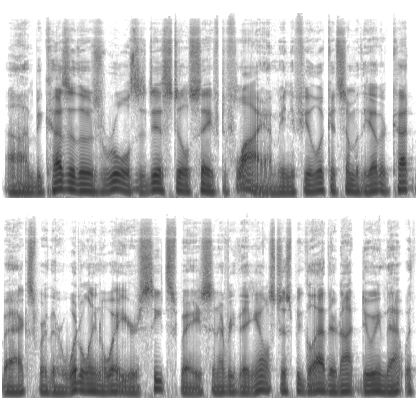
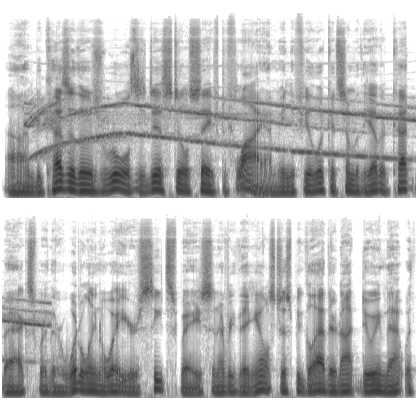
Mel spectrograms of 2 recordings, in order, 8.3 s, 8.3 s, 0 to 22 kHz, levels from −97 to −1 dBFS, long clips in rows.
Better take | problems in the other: first | siren; noticeable; until 4.5 s; peak 6 dB below the speech

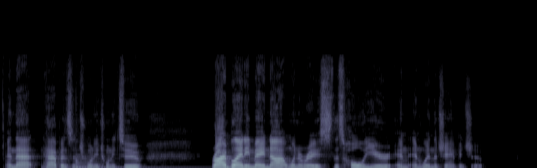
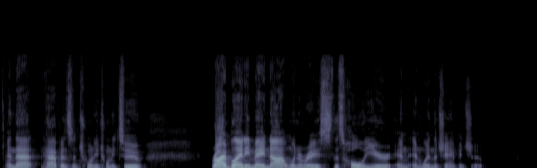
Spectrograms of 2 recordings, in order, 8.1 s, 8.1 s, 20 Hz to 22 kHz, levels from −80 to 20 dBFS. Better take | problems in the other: second | clattering dishes; faint; at 1 s; peak 15 dB below the speech

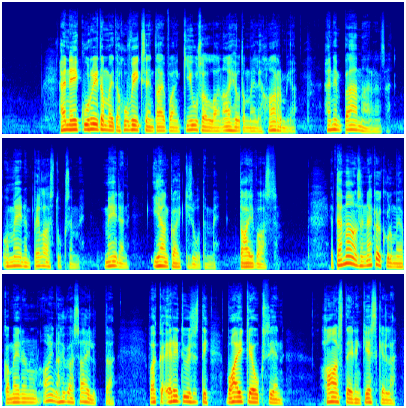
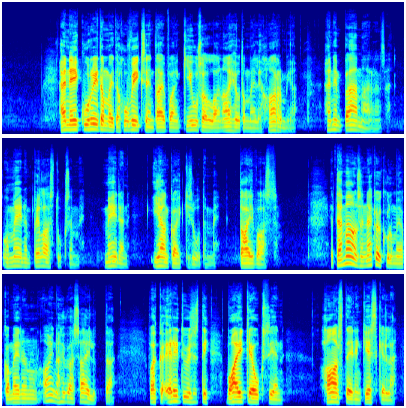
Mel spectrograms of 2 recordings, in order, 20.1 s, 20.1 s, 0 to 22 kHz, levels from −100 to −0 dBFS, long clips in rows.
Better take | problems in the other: first | thin; very; fading below 550 Hz

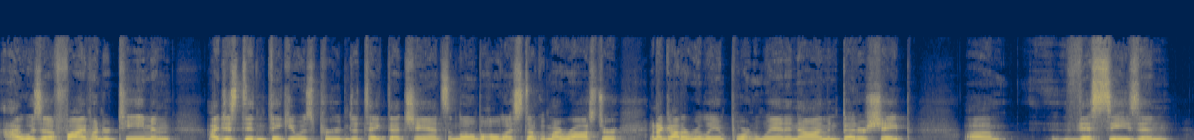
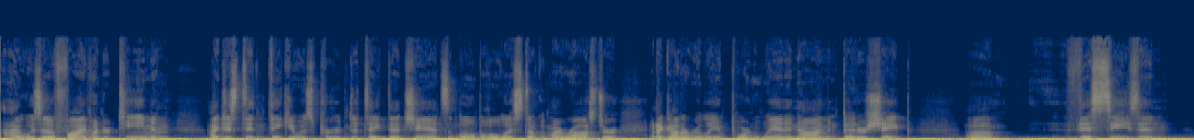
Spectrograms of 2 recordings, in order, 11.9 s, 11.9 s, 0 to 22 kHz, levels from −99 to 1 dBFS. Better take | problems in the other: first | low rumble; loud; throughout; 5 dB below the speech

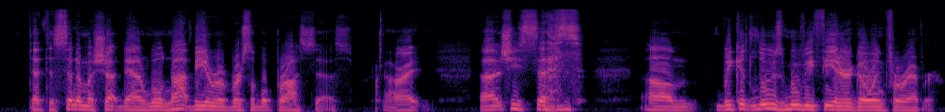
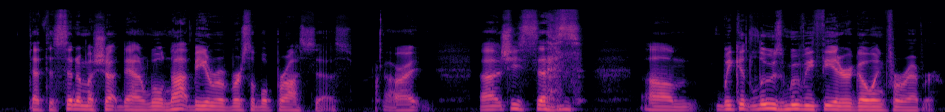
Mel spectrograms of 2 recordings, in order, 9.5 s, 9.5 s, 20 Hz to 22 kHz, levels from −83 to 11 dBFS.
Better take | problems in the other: second | distortion; slight; 10 dB below the speech

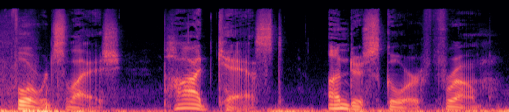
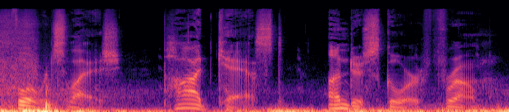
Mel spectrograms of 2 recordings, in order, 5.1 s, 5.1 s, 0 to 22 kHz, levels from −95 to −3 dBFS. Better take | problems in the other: first | wind noise on the microphone; heavy; 9 dB below the speech; occasional gusts in the first

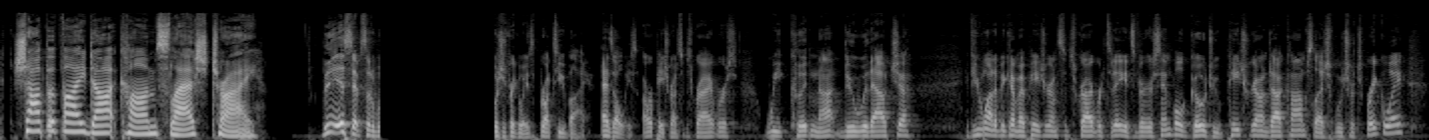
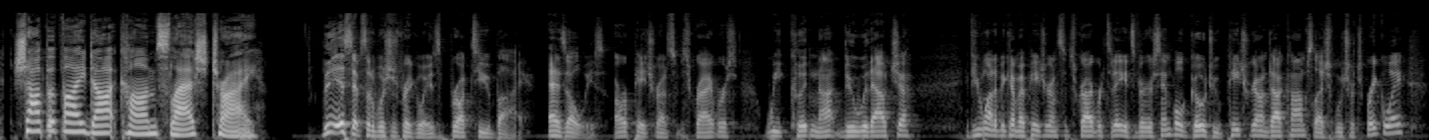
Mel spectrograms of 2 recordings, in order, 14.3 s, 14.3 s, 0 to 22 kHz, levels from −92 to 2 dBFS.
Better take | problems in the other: second | audio freezing; at 4 s for 1 s

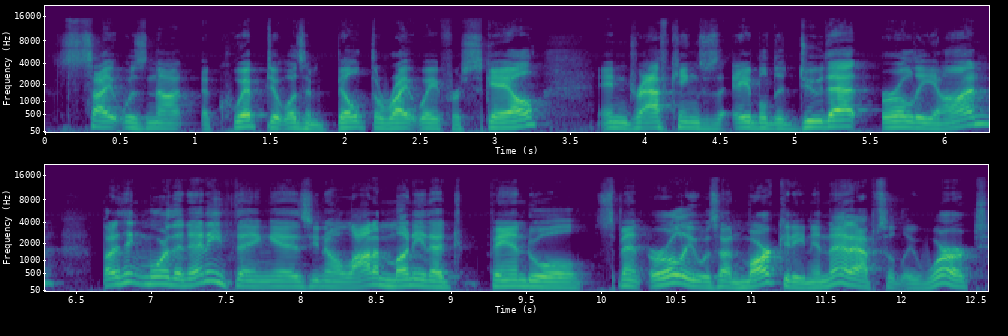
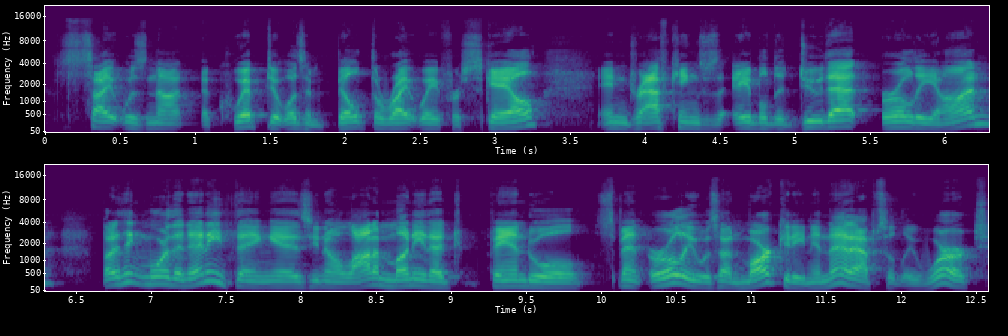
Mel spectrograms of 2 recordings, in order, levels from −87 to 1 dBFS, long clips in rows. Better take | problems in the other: first | thin; very slightly; fading below 250 Hz

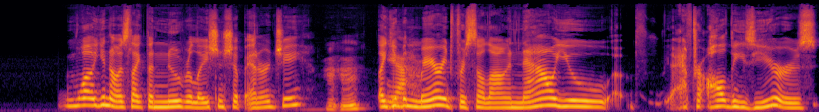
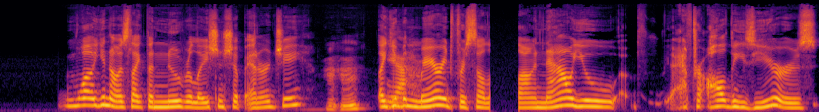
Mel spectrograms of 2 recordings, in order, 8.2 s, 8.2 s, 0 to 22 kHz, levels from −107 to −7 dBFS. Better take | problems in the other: first | audio freezing; at 5 s

